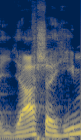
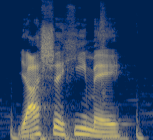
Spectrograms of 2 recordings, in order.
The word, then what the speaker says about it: Yashahime: my name is uh yasha hime i think that's how you say yashahime princess half demon it's spelled y-a-s-h-a-h-i-m-e ya shahime uh princess half-demon and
